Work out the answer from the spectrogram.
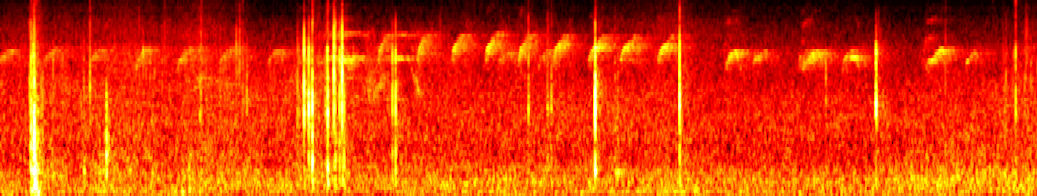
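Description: A small bird calling a quick run of short, high chirps, several a second, starting about a second in and stopping near the end. A few sharp clicks and taps are heard over it, the loudest just after the start and a cluster about two and a half seconds in.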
